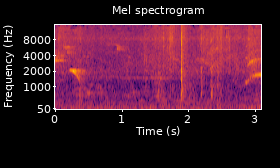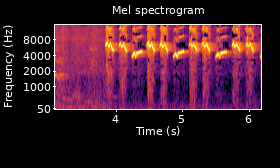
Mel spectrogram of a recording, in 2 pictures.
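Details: Cinereous tit singing vigorously: after quiet background, a fast run of paired whistled notes, each a high note dropping to a lower slurred one, repeated about twice per second for over two seconds.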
